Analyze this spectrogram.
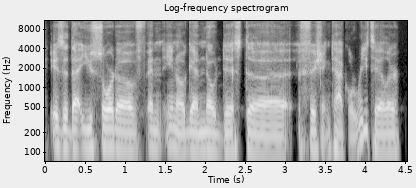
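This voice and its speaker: A hoarse man co-hosts a casual podcast interview, his voice sitting on the low side. He asks rambling, hedging questions, and the sound is dry and close with no room around it. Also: level tone, moderate pace, warm tone, no room sound. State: hoarse from illness. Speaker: podcast co-host.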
